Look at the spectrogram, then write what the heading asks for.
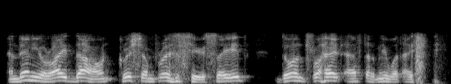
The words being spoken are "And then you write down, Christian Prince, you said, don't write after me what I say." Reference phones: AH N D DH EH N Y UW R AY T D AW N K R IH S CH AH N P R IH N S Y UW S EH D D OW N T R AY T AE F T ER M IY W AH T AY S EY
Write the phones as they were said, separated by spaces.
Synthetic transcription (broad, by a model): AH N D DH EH N Y UW R AY T D AW N K R IH S CH AH N P R IH N S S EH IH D D OW N T R AY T AE F T ER M IY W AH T AY S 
